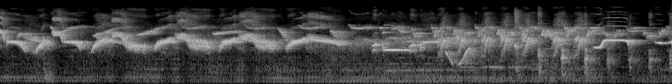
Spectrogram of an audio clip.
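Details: Caged Chinese hwamei, hand-tamed and singing high, repeats arched looping whistles several times, then breaks into quicker varied notes and a final clear flat whistle.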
